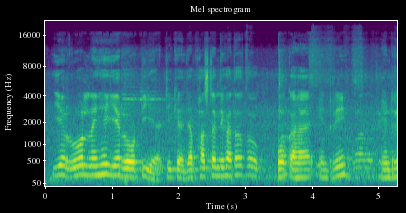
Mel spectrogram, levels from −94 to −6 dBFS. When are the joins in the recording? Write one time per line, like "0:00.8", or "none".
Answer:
0:03.5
